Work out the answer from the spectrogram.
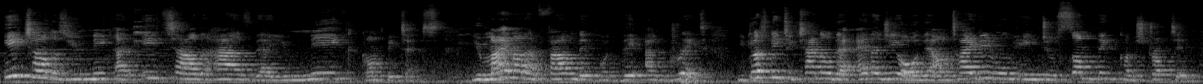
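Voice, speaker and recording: A parenting vlogger speaks to camera with a fairly high, animated voice at a normal pace, giving earnest, preachy advice and repeating key phrases for emphasis. She sounds distant in a very echoey room, with faint noise in the background.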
